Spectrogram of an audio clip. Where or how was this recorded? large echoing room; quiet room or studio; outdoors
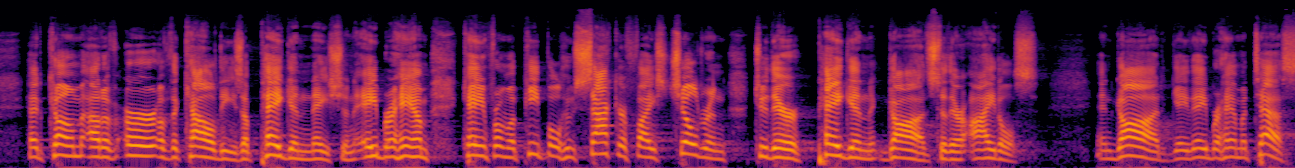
large echoing room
